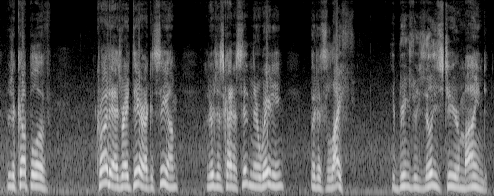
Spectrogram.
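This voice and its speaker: Over noticeable background noise, a man with an American accent speaks at a high pitch and a moderate pace, leaving long, frequent pauses. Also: ordinary pitch variation. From New Mexico, US Southwest. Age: 60s. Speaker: outdoor adventure vlogger. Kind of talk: casual to-camera monologue. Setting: outdoors by a river. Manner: animated.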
